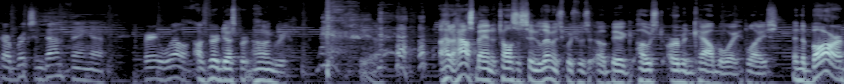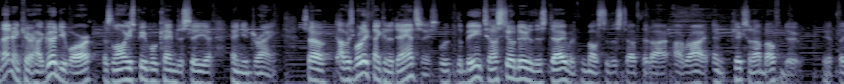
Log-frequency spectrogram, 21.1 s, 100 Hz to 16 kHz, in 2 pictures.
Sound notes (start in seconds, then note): 4.0 laughing jokingly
